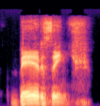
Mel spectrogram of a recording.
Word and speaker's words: Berzins: Berzins.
